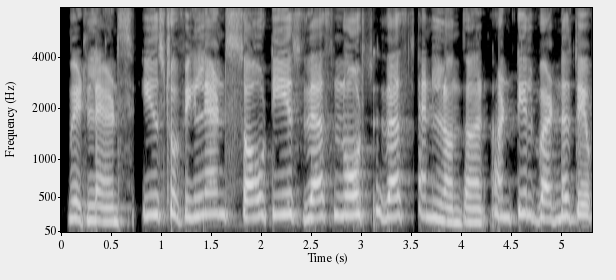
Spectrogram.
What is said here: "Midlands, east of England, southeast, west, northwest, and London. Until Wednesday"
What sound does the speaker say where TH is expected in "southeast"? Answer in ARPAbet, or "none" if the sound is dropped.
T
